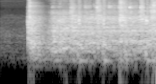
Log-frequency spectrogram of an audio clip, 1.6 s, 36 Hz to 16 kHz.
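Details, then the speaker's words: Craftsman LT2000 lawn tractor, unstarted for years, on its first start. The frozen throttle plate stuck closed and then hung open, with the governor frozen. The engine catches abruptly, revs up, and runs rough and unsteady for about a second and a half. "Oh, the throttle shaft, the throttle plate was completely froze. That's one reason it wouldn't crank. It was closed."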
